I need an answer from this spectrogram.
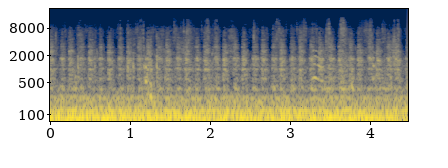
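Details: Several puppies nurse at their mother, producing continuous quick smacking and huffing breaths in an even rhythm over a low, muffled background rumble.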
